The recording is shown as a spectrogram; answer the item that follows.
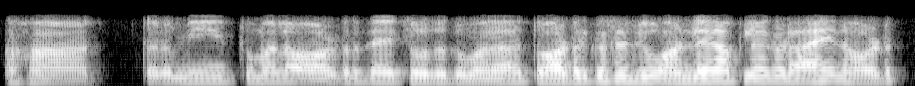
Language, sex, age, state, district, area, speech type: Marathi, male, 30-45, Maharashtra, Nanded, rural, conversation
